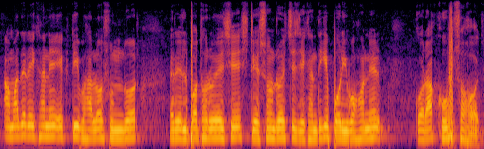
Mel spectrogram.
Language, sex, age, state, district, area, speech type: Bengali, male, 45-60, West Bengal, Jhargram, rural, spontaneous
